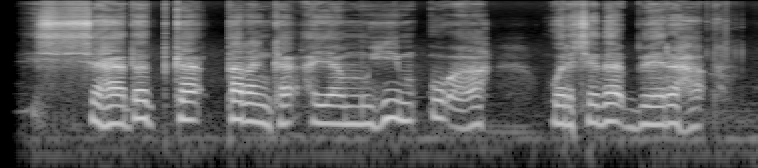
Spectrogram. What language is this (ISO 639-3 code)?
som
